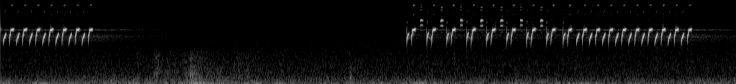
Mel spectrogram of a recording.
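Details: Goldfinch song with two bursts of fast, evenly spaced high chirps, separated by a quiet gap with faint low rumbling.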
